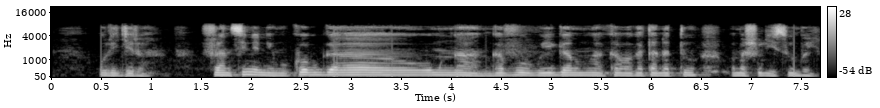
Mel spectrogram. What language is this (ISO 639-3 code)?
kin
